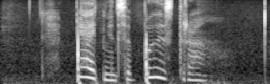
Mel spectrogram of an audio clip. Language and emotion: Russian, neutral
